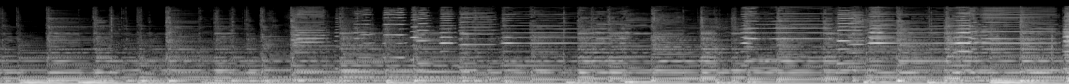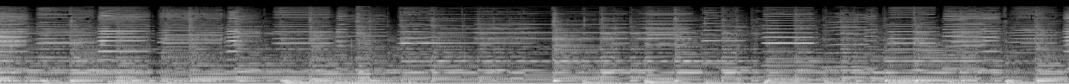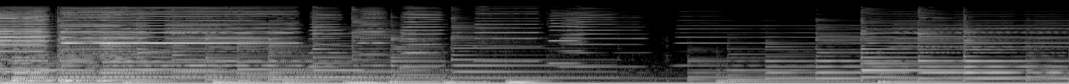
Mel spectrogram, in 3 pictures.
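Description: Harmonica solo on a neck rack over strummed acoustic guitar and plucked upright bass, the instrumental close of a folk song. The playing thins out near the end into a held, ringing chord.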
